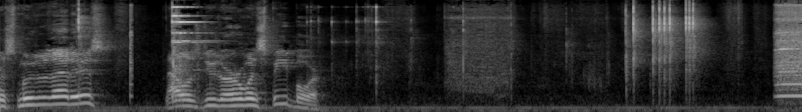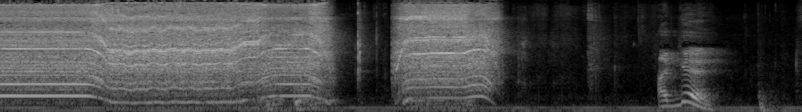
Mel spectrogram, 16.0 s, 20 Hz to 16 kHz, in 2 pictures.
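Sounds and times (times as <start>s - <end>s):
drill motor whine boring wood: 7.8s - 11.4s, 12.0s - 13.1s.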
